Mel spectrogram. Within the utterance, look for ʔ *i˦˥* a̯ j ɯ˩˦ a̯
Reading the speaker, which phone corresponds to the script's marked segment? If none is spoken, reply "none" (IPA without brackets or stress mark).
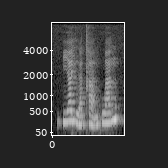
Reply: i˦˥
